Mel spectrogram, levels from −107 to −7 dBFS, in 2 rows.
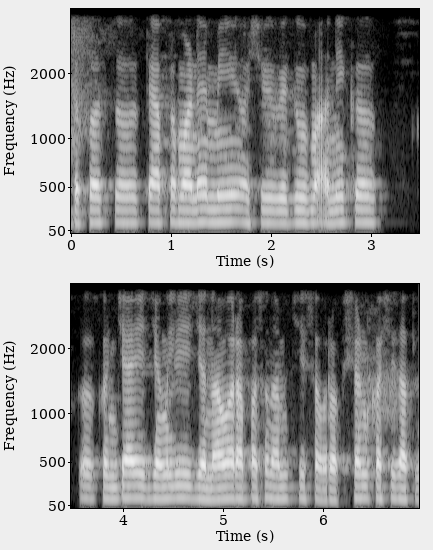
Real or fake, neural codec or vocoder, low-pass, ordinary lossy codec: real; none; 3.6 kHz; none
